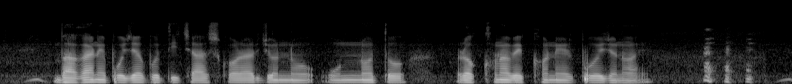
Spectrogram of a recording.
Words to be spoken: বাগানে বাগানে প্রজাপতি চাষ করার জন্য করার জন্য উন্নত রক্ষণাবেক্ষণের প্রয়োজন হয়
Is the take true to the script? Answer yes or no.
no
